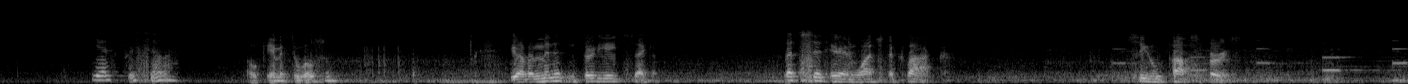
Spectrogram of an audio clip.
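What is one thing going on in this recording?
A man speaks calmly and earnestly.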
